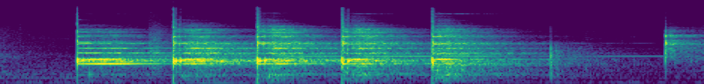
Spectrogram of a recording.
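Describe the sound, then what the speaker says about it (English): Hammer blows pounding a bolt while changing spindle bearings on a Hustler mower, six sharp metallic strikes at a steady rhythm with ringing decay, the last two lighter, close and loud with no talk. "I'm getting afraid now to pound the bolt"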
